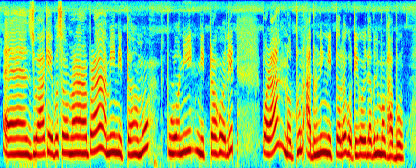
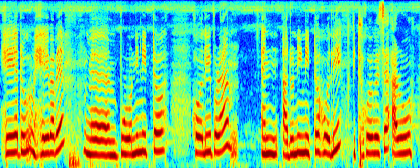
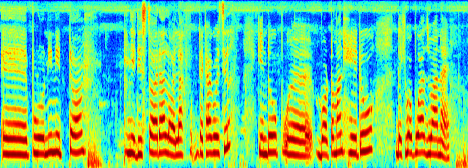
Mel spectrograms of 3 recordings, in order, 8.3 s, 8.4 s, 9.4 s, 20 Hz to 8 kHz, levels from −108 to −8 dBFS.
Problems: background sounds at intervals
